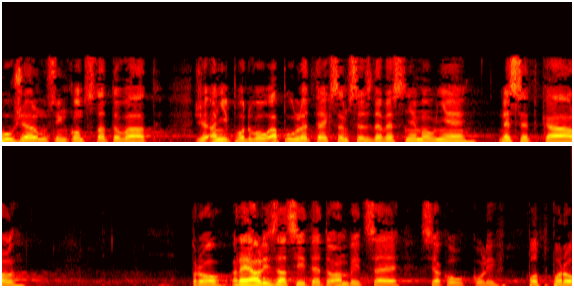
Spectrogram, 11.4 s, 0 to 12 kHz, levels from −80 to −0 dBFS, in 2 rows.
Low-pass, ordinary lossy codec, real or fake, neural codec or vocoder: 7.2 kHz; MP3, 32 kbps; real; none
